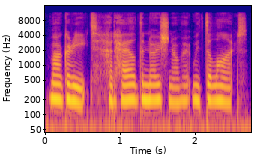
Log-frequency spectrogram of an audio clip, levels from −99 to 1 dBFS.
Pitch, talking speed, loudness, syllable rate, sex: 195 Hz, 195 wpm, -15 LUFS, 5.7 syllables/s, female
